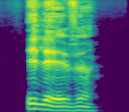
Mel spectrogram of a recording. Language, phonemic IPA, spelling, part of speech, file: French, /e.lɛv/, élèves, verb / noun, LL-Q150 (fra)-élèves.wav
- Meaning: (verb) second-person singular present indicative/subjunctive of élever; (noun) plural of élève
